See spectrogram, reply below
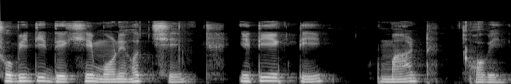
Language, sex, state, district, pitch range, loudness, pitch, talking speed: Bengali, male, West Bengal, Cooch Behar, 120-150 Hz, -17 LUFS, 135 Hz, 95 wpm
